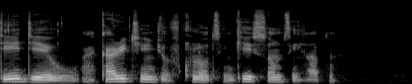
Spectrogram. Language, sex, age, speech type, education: Nigerian Pidgin, male, 15-29, spontaneous, tertiary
